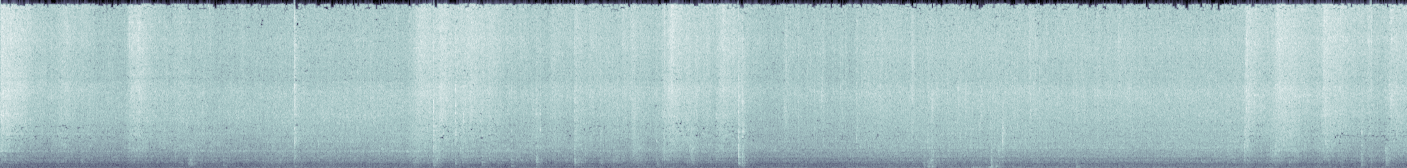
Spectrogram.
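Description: Chicken pieces sizzling in hot oil in a stainless steel wok, being sautéed until golden brown, while a metal spatula stirs and turns them, scraping and clinking against the pan now and then.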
